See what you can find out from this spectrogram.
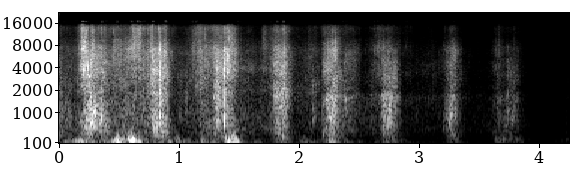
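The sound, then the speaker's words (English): Footsteps crunch along a granite trail among sheer mountain faces on Mt. Whitney, a steady series of gritty steps with uneven loudness and no talk. “Right now, I'm walking just among pure granite. All around me, kind of these sheer mountain faces.”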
